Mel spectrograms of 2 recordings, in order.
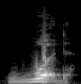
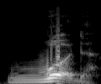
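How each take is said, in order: First: The L sound is silent. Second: The same.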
